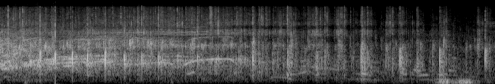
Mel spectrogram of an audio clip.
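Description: Audience clapping at a school Navratri garba event in Botad, a steady wash of applause filling the clip with a few louder bursts toward the end, mixed with crowd noise.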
